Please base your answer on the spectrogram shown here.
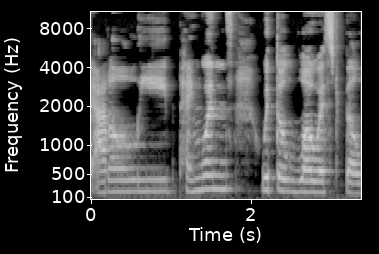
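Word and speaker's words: Adélie: and again i should really learn how to pronounce this the adelaide adelie penguins with the lowest bill length overall now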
